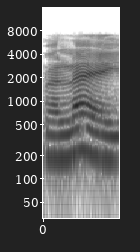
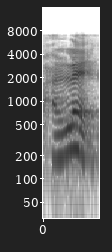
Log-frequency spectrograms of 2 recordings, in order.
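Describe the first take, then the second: First: The word is said with English pronunciation. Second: The word is said with Korean pronunciation. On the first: "근데 발음은 ballet, 영어로는 할 때는 ballet라고 해요" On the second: "우리가 발레라고 하죠"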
